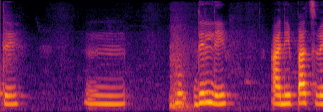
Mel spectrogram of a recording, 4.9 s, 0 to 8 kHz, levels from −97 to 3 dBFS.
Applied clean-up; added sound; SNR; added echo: none; none; none; none.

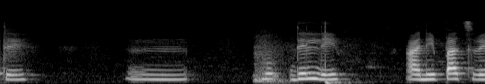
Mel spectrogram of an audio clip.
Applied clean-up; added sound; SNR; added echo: none; Thump, thud; 13 dB; none.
